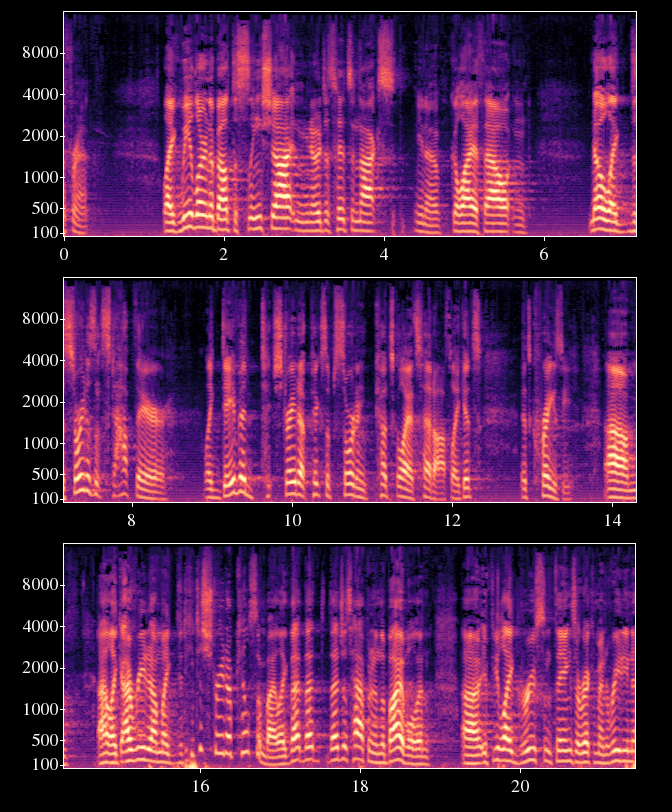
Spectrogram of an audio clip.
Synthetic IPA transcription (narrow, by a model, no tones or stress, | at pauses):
ɪfɹɨ̰̃nt̚ | laɪk̬wilɜ̃˞nɨbaʊt̪̚ðəslɪ̃ŋʃɑtn̩jɨñoʊ̥d͡ʒʌst̚hɪtsɨ̃n̩nːɑks | jɨñoʊɡ̥əlaɪɨθaʊtn̩ | noʊlaɪk̚ðɨstɔɹidʌzə̃n̩tstɑp̚ðə˞ | laɪk̚d̥eɪvɨd̚ʰstɹ̥eɪɾʌpʰːɪksʌpsɔɹɾɨ̃nkʰʌtsɡ̥əlaɪɨθshɛɾɔ̰flaɪkɨts | ɨtskʰɹ̥eɪzi | ʔʌ̃m | ʔaɪlaɪkaɪɹiɾɨɾãɪ̃mlaɪk̚d̥ɨd̚id͡ʒʌststɹ̥eɪɾʌp̚kʰɪlˠsʌ̃mbɑɾilaɪk̚ðɨt̪̚ðɨt̚ðɨt̚d̥ʒ̥ʌst̚hæpə̃n̩dɨ̃nðəbaɪbl̩ˠə̃n | ʔʌ̃mɨfjɨlaɪk̚ɡ̥ɹʉsʌ̃mθɪ̃ŋzaɪɹɛkəmɛ̃ndɹiɾɪ̃ŋɨt̚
